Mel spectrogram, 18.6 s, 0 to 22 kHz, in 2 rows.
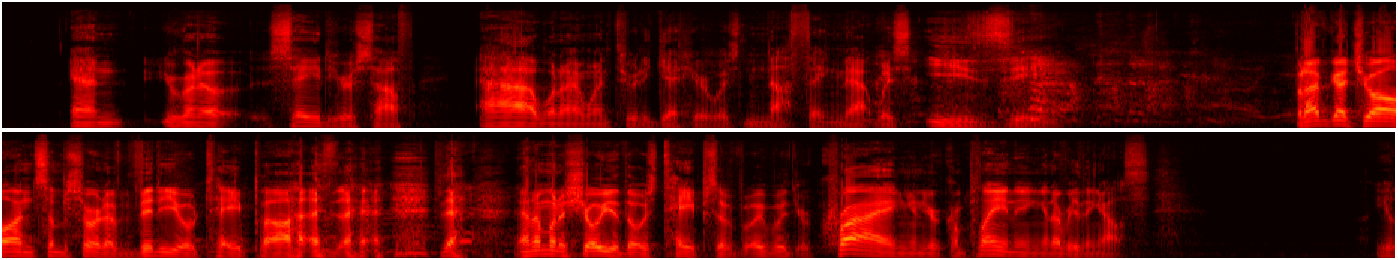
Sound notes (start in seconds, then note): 5.7 some chuckles; 10.5 chuckles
